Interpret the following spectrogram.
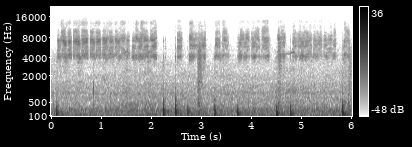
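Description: Handwriting on a board: a string of short taps and strokes from the writing tip as a few words are written, over a low steady hiss.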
